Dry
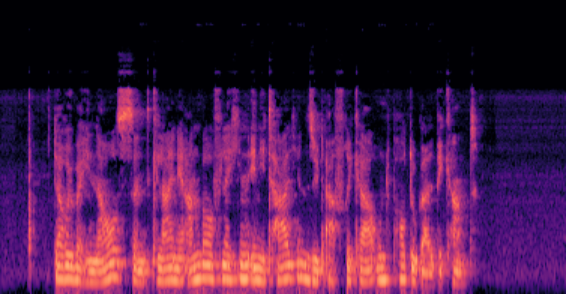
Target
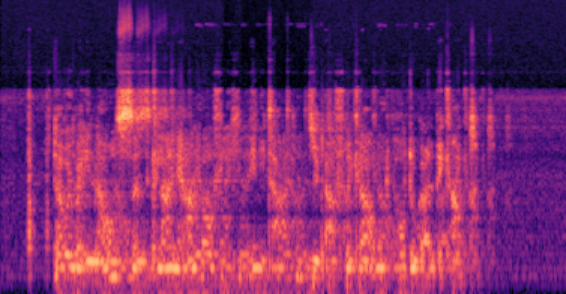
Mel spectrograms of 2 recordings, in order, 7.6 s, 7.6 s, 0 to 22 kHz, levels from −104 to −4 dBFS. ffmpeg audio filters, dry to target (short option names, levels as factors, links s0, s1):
-filter_complex "[0:a]asettb=1/sr,asplit=3[s0][s1][s2];[s0]atrim=end=2.934[s3];[s1]atrim=start=2.93:end=4.17,asetpts=PTS-STARTPTS,afade=t=in:d=0.004:c=qsin,afade=t=out:st=1.236:d=0.004:c=qsin,acrossover=split=160[s4][s5];[s5]acompressor=threshold=0.02:ratio=3[s6];[s4][s6]amix=inputs=2:normalize=0[s7];[s2]atrim=start=4.166[s8];[s3][s7]acrossfade=d=0.004:c1=hsin:c2=qsin[s9];[s9][s8]acrossfade=d=0.004:c1=qsin:c2=hsin,crystalizer=i=7.5:c=0,acontrast=61,aecho=1:1:237|474|711:0.224|0.0537|0.0129,afftfilt=real='re*2*eq(mod(b,4),0)':imag='im*2*eq(mod(b,4),0)':win_size=2048:overlap=0.75,volume=0.841"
